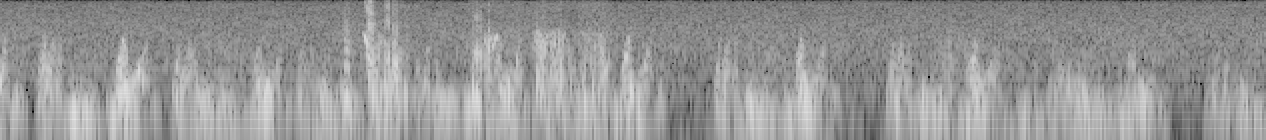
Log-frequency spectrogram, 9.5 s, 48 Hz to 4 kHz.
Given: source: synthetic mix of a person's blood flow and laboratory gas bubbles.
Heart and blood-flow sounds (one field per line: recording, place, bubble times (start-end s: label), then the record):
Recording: Doppler ultrasound of blood flow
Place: precordium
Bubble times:
2.55-2.68 s: bubbles
2.71-3.08 s: bubbles
3.47-3.92 s: bubbles
3.99-4.60 s: bubbles
From the record:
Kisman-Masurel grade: 222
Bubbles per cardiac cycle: several, 3 to 8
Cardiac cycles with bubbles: 10 to 50%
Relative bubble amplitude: moderate (0.250 to 0.450)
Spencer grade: 2 (many but less than half of the cardiac periods contain bubble signals, singularly or in groups)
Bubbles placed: only in the low amplitude regions of the cardiac cycle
